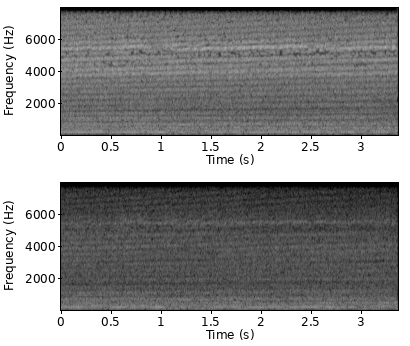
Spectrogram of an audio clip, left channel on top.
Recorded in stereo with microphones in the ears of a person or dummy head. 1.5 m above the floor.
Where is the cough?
No cough in this recording.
